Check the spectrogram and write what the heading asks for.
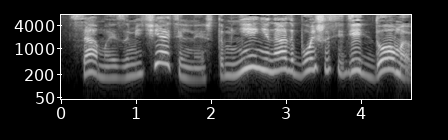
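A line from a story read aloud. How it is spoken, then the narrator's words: Excited exclamation. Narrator (Russian): воскликнулся я и маленький Водяной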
